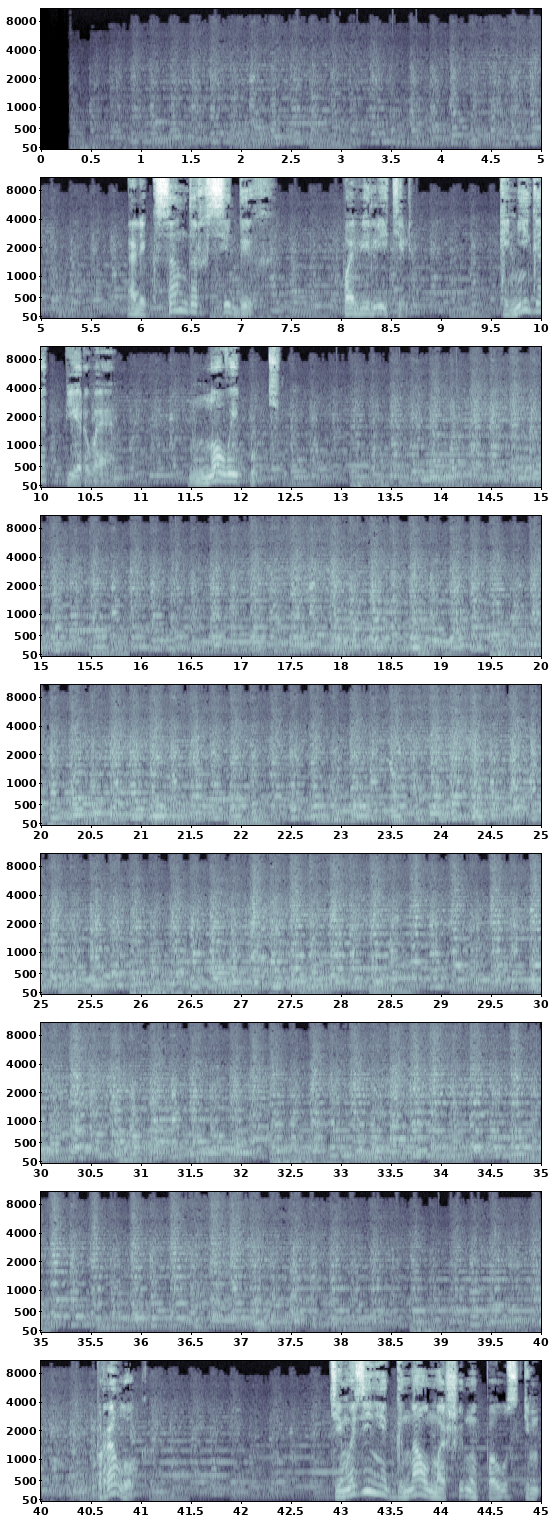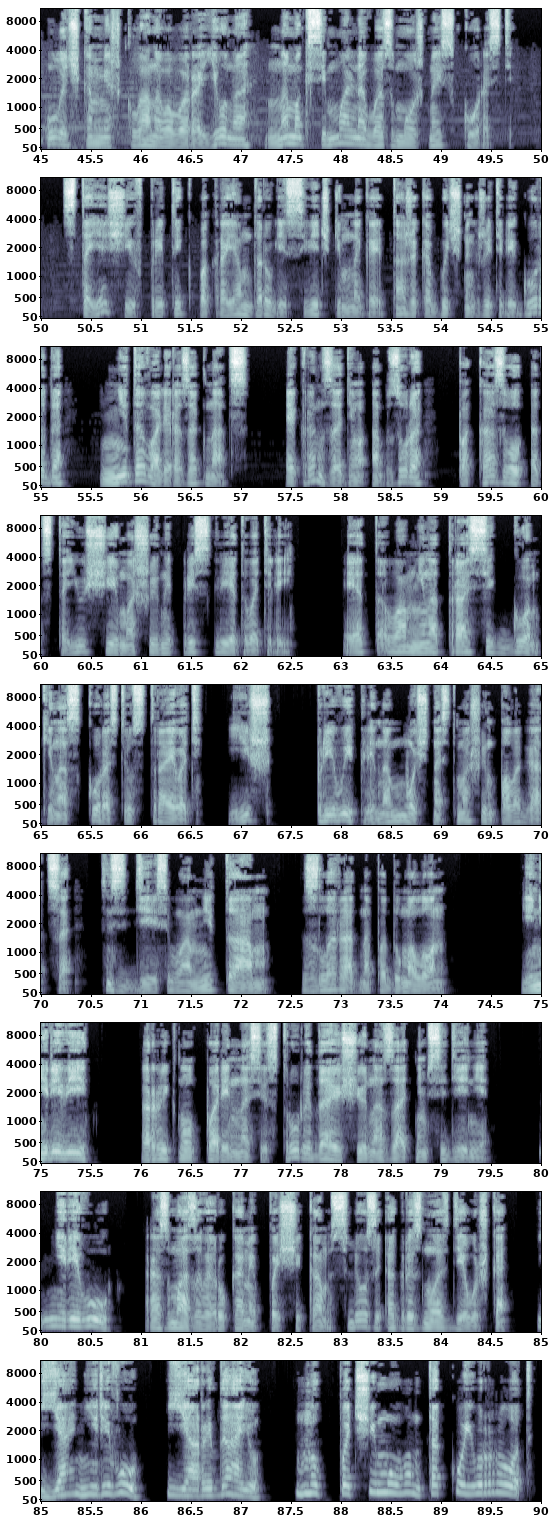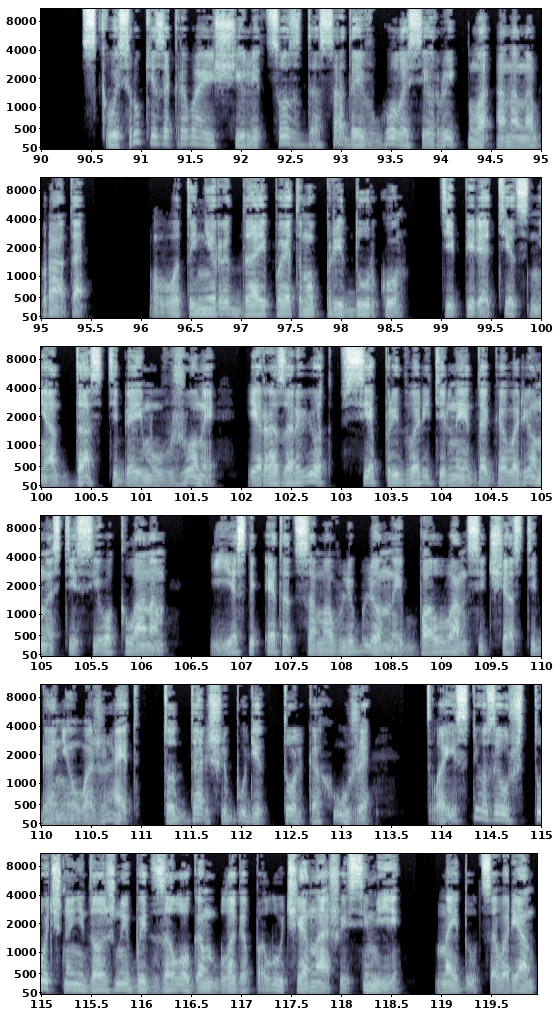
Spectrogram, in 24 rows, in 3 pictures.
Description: Аудиокнига Повелитель. Книга 1. Новый путь | Библиотека аудиокниг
